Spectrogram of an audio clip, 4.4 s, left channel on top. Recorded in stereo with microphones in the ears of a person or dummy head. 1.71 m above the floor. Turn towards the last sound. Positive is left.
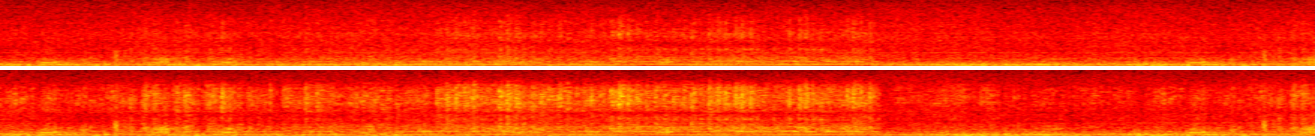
turn(degrees=-40)  # may be behind; listen again after turning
